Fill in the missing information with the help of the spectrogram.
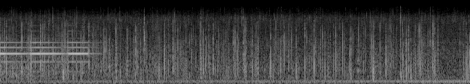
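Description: Railroad crossing warning bell ringing, then cutting off about a second in as the crossing gate settles horizontal. After that, steady rain with raindrops ticking close by.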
